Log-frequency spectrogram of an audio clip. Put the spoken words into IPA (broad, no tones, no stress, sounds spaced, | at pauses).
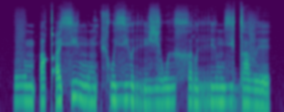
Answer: v ɵ m ʔ a qʼ e sʲ e ŋ o m t͡ɕʰ u zʲ o rʲ e ʑ e w ɨ x ɐ ɾ u rʲ ɨ m zʲ ɐ d a v e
